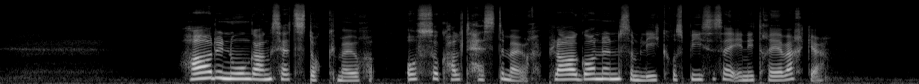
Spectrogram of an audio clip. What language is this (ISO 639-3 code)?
nor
